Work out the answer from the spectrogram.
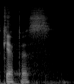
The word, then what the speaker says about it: Skepis: So, Michael, your name is pronounced Skip. Think about it like a school. Oh, so okay. it's with school, it's SCH. Yeah, so you okay. go skip. So it's Skepis. That's how we pronounce it.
